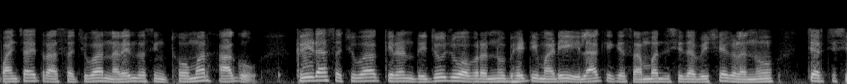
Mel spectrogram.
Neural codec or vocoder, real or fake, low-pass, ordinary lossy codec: none; real; 5.4 kHz; Opus, 24 kbps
